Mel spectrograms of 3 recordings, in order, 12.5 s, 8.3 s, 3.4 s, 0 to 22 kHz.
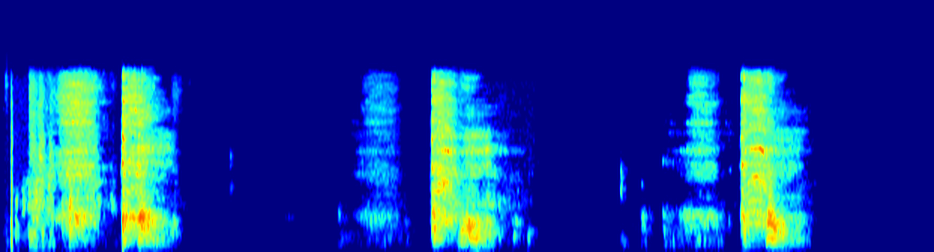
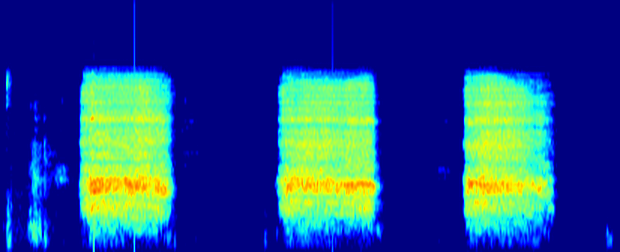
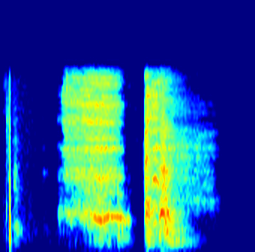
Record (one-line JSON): {"three_cough_length": "12.5 s", "three_cough_amplitude": 32766, "three_cough_signal_mean_std_ratio": 0.37, "exhalation_length": "8.3 s", "exhalation_amplitude": 32766, "exhalation_signal_mean_std_ratio": 0.58, "cough_length": "3.4 s", "cough_amplitude": 32768, "cough_signal_mean_std_ratio": 0.51, "survey_phase": "beta (2021-08-13 to 2022-03-07)", "age": "45-64", "gender": "Male", "wearing_mask": "No", "symptom_none": true, "smoker_status": "Current smoker (11 or more cigarettes per day)", "respiratory_condition_asthma": false, "respiratory_condition_other": false, "recruitment_source": "REACT", "submission_delay": "2 days", "covid_test_result": "Negative", "covid_test_method": "RT-qPCR", "influenza_a_test_result": "Negative", "influenza_b_test_result": "Negative"}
